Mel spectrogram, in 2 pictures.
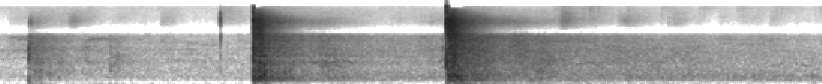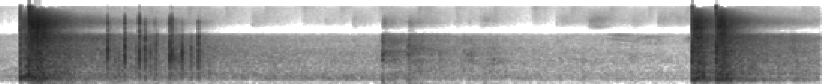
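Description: Aerial firework shells bursting overhead: four loud bangs, each trailing off in a rumbling echo, with two fainter reports between them. The third bang is followed by about a second of rapid crackling.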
